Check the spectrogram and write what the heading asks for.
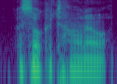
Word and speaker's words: Ahsoka Tano: when Ahsoka Tano, did I say it right? – Ahsoka Tano.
